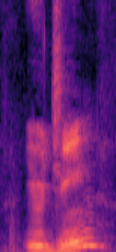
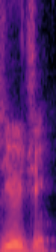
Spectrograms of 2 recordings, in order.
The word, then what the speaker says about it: Yuji: thinking of like i'm saying eugene not yuji but yes yuji you're not eugene i'm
